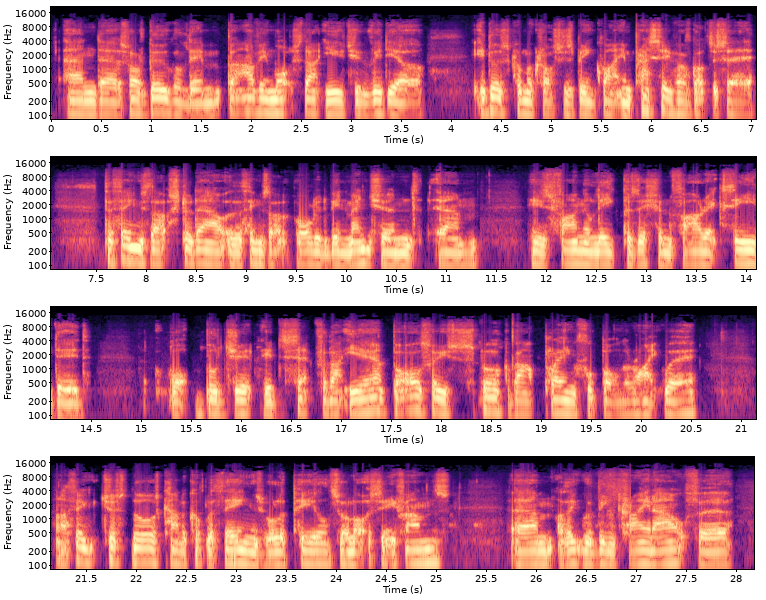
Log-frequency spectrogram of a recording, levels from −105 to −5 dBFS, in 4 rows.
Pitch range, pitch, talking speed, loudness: 100-110 Hz, 105 Hz, 190 wpm, -13 LUFS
